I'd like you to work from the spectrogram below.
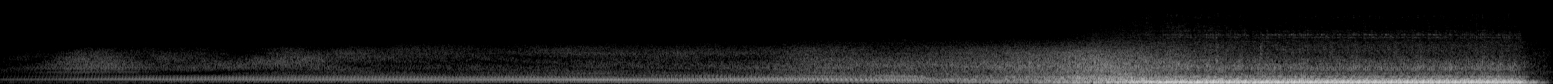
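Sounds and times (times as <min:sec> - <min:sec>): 
muscle car engine idling then switched off: 0:08.7 - 0:15.5.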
